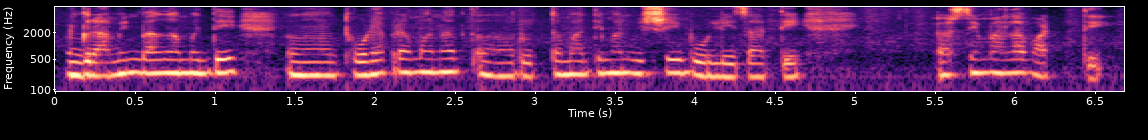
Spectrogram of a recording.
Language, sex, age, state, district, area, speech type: Marathi, female, 18-30, Maharashtra, Ahmednagar, rural, spontaneous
